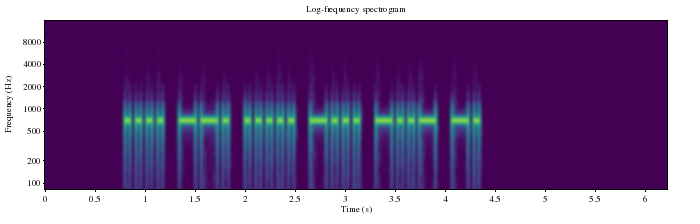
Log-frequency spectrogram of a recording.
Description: Morse code, heard as a keyed tone, about 22 wpm, 700 Hz. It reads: HG5BXN
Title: DXCC-100 Call Signs - 6 Characters - 22wpm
